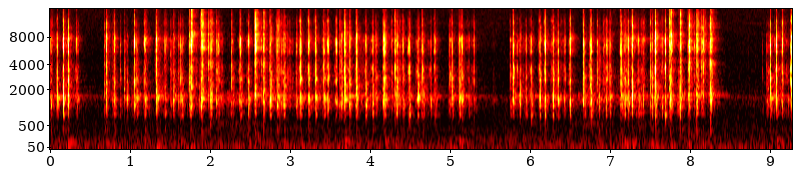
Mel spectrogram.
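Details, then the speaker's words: DIY DZ65RGB V2 hot-swap keyboard kit, aluminum body over 1 kg, Cherry red linear switches: even bursts of soft, muted keystrokes with no rattle; normal typing sound. "どうでしょうか赤軸独特のスコスコといった打ち心地がとても気持ち良いですね"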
